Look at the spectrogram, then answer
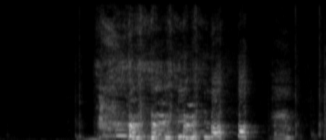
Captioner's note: laughter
